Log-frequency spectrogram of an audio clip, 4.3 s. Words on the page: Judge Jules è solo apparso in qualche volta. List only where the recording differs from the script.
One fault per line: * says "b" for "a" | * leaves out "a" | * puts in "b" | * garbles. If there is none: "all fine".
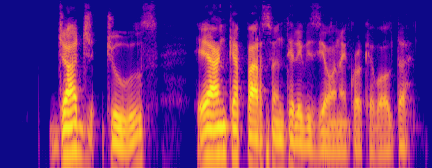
* says "anche" for "solo"
* puts in "televisione"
